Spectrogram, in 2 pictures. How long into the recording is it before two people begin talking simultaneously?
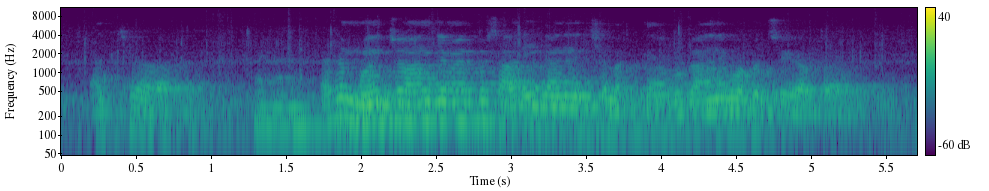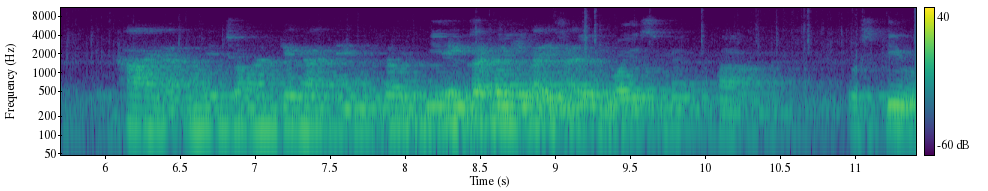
8.0 s

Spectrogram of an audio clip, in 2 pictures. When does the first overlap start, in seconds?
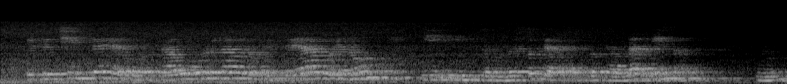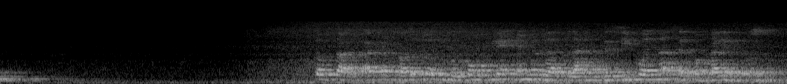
none

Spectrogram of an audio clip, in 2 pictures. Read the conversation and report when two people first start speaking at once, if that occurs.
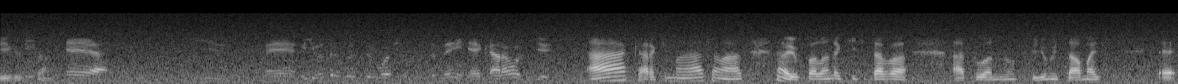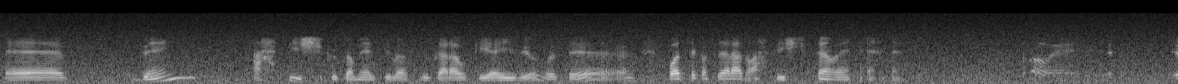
none

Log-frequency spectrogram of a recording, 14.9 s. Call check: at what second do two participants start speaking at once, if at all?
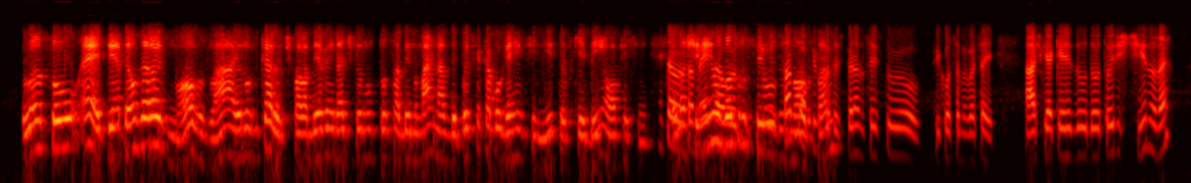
8.2 s

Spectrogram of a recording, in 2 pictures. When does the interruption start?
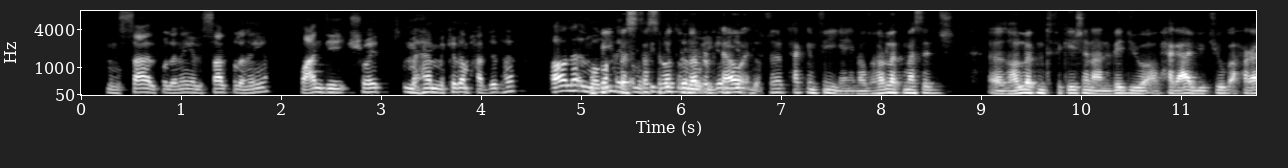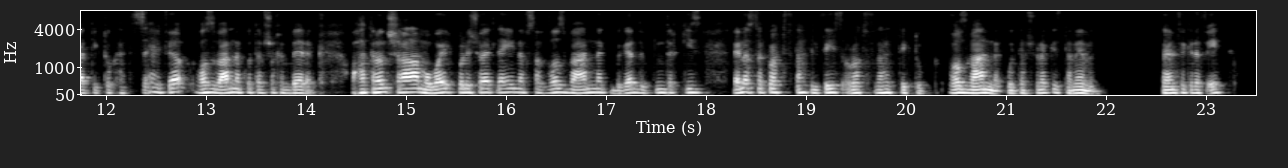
5.1 s

